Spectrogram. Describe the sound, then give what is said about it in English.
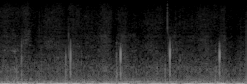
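Footsteps of someone walking on a trail at a local park: five faint, evenly spaced steps at a steady walking pace over a low background hiss. “So I'm out walking again, but I'm not walking up the big hill. I'm actually walking on one of the trails at my local park,”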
